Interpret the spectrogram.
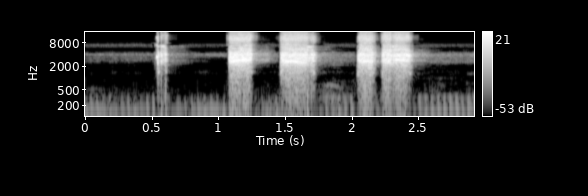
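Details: Black francolin calling, a series of loud harsh grating bursts: one short note, then two longer rasping notes, a pause, and two more, over a steady low hum.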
